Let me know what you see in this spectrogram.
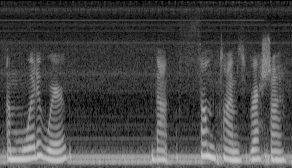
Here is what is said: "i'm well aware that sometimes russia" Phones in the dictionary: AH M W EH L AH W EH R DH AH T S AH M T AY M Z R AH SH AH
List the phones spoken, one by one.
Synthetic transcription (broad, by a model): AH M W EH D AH W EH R DH AH T S AH M T AY M Z R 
